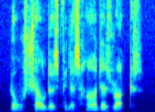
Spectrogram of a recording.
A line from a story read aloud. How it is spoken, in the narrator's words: she murmured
